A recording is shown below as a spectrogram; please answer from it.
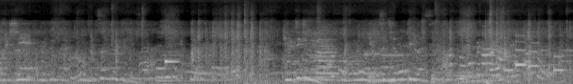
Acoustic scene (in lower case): crowded indoor space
